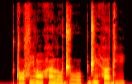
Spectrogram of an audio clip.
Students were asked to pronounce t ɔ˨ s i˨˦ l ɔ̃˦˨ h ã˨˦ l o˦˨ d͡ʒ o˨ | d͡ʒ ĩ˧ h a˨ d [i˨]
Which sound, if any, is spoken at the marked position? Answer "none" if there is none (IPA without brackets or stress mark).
i˨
